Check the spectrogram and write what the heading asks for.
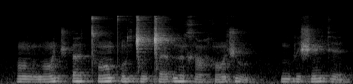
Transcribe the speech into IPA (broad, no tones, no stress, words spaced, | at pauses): ɔ̃ŋɡɔ̃t͡ʃʼœ tʰɔ̃pʼũ ǀũǀœɡœ̃ xɑ̃hɔ̃ʃu | mbeʃẽke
